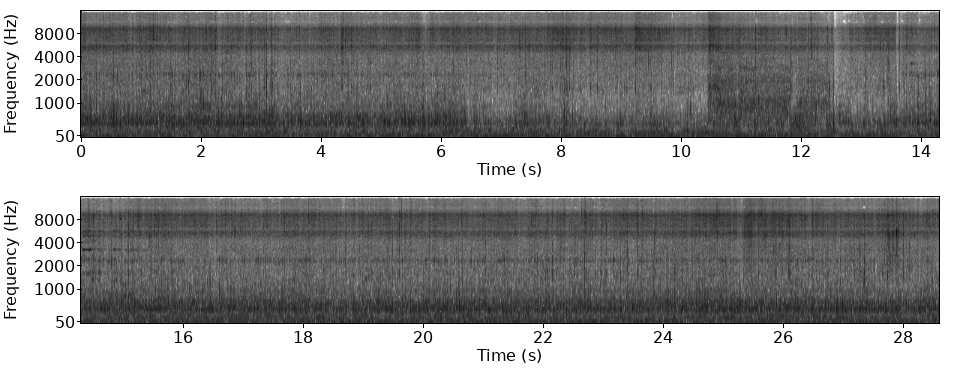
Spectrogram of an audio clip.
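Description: Steady loud rumble of a cyclocross bike being ridden hard over the course, with wind buffeting the camera's microphone.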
